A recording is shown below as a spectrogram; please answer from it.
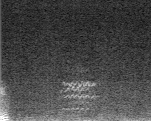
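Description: A single faint, short, wavering animal call like a bleat about a second in, over quiet room tone.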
